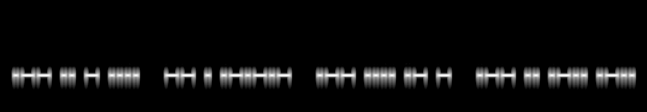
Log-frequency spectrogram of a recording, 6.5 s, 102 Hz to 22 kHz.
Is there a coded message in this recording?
Yes: Morse code from 0.1 to 6.3 s, heard as a keyed tone, about 30 wpm, 600 Hz. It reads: WITH ME. WHAT WILL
